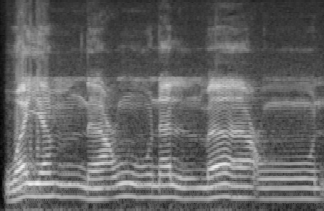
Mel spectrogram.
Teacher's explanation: wa yamna'u mim mati bertemu dengan huruf nun itu dibaca jelas, ya, jangan dibaca dengung. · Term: izhar syafawi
